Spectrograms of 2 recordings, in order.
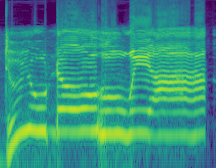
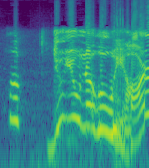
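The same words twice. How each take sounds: First: Slow, drawn-out New York bluster, higher and louder; thick New York accent. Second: Pitched-up New York tough guy, quick; Bully Ray impression. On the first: Retold or imitated. Bubba Ray puffing up at the upstarts in slow, loud New York accent. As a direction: lean hard into the New York accent, stretching every word. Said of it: "That thick New York accent of his". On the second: Bubba challenging the newcomers in a high New York accent. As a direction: throw it out like a brash New York brawler. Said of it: "He says it in the whole Bully Ray fashion".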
